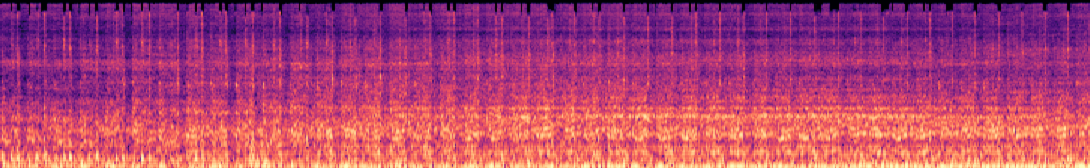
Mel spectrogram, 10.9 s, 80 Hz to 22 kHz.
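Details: 1966 Pontiac LeMans V8 at idle, first start in about six weeks: loud idle with sharp ticking puff on each firing pulse, about two per second; header gasket repeatedly blowing out at the side, exhaust header leak.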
